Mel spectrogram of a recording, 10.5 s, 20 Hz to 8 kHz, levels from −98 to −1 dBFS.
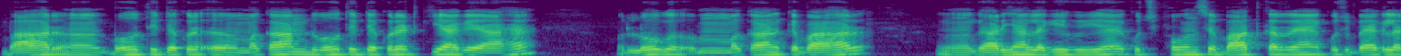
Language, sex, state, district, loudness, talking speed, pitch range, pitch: Maithili, male, Bihar, Samastipur, -24 LUFS, 170 wpm, 120-130 Hz, 125 Hz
